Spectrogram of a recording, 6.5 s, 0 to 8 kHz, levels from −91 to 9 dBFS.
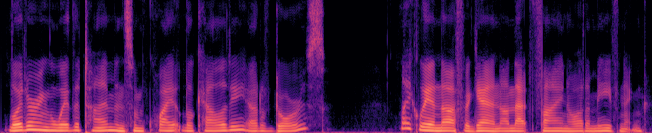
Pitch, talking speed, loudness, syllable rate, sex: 170 Hz, 175 wpm, -18 LUFS, 5.7 syllables/s, female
